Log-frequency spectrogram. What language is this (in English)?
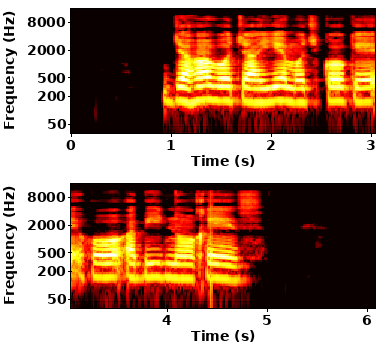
Urdu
